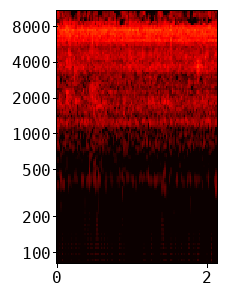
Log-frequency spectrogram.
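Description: A sink tap runs cold water to rinse a copper penny, a faint, steady hiss of flowing water lasting throughout without any voices.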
